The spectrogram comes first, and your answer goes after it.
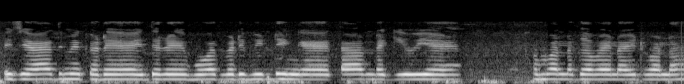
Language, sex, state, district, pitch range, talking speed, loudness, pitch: Hindi, female, Rajasthan, Bikaner, 230-235 Hz, 160 wpm, -12 LUFS, 235 Hz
